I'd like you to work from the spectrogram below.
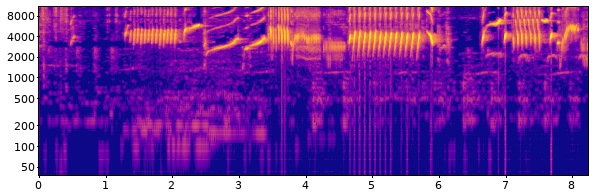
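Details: Canary singing with emotion, a close-packed roll meant to prompt other canaries to answer: a fast pulsed trill, rising swept whistles, a dense buzzy stretch, a very rapid rattle, then short sharp notes and another quick trill.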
